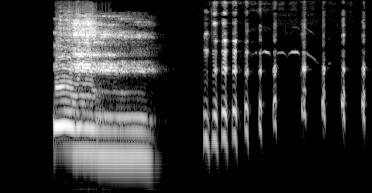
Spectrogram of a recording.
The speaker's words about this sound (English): Me making that noise and yawning. I hope that all came out.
